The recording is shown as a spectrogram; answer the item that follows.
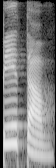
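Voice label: "петав", Komi, female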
